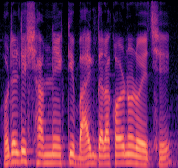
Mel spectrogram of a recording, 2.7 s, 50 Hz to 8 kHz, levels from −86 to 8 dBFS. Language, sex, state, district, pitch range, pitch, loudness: Bengali, male, West Bengal, Cooch Behar, 130-150 Hz, 145 Hz, -15 LUFS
